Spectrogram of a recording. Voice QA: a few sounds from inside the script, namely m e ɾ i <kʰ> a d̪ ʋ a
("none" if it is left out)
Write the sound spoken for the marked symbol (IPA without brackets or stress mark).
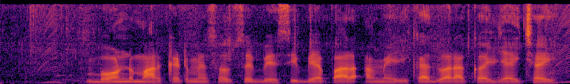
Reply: k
